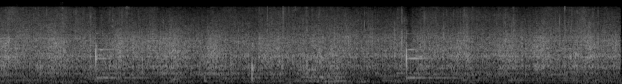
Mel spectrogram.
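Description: Onions for French onion soup fry and caramelize in a pan over the lowest heat, giving a steady, close, dense sizzle with occasional faint crackles and stirring clicks throughout, with no talk.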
